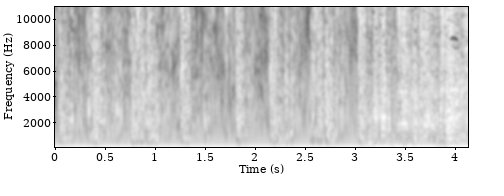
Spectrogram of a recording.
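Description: Very loud electronic dance music with a heavy bass line, played over a DJ loudspeaker stack on a procession cart. A long held deep bass note gives way to a new bass pattern about three seconds in.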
